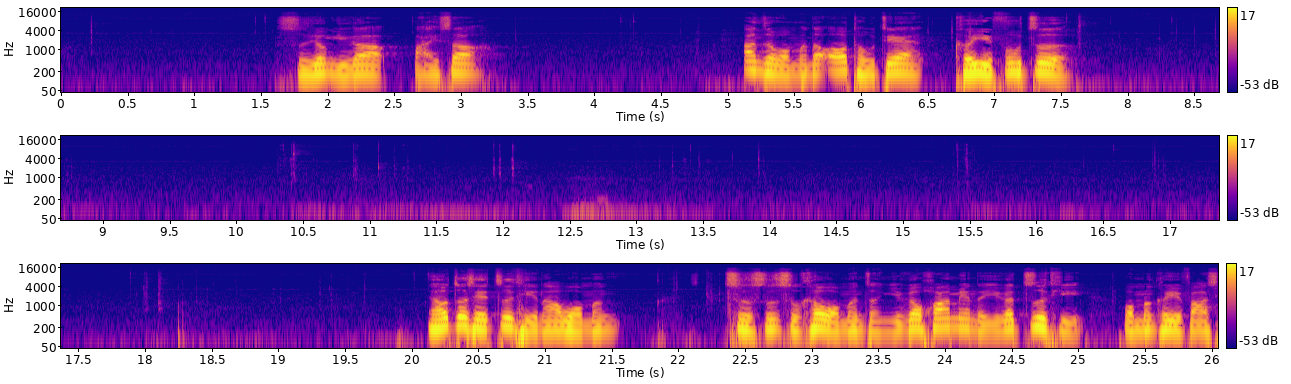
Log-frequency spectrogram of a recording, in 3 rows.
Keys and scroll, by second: 10.8 Up, 11.0 Up, 11.2 Up, 11.7 Down.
